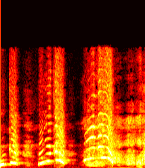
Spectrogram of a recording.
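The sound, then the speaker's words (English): A voice imitates a scream in three shrill, high-pitched bursts, fairly loud, the last one longer and strained, with a laughing edge to it. “That you were screaming.”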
